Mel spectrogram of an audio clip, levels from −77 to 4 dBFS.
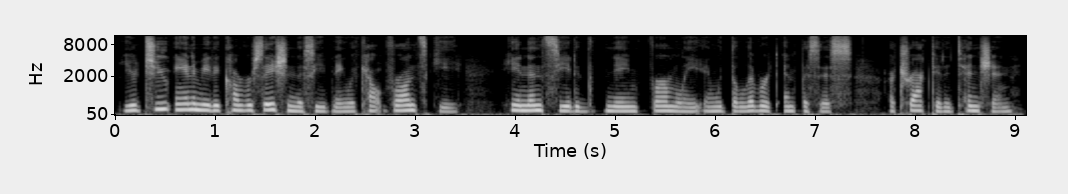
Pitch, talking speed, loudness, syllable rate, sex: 195 Hz, 130 wpm, -18 LUFS, 3.4 syllables/s, female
